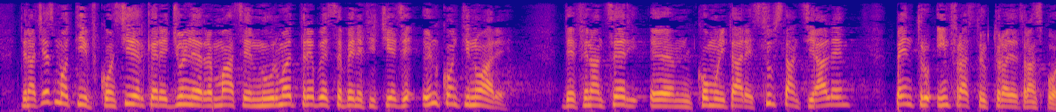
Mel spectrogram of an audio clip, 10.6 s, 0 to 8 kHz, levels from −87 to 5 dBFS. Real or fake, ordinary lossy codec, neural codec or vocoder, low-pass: real; none; none; 7.2 kHz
